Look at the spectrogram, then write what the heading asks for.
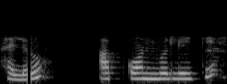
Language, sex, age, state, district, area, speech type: Hindi, female, 30-45, Rajasthan, Jodhpur, rural, conversation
